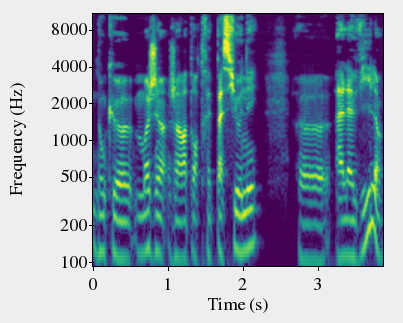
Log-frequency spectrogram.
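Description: A man's medium-pitched voice at a very slow pace with ordinary pitch variation, on a very clean recording with a silent background. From Paris region. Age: 40s. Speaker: urban policy academic. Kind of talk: interview. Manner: halting.

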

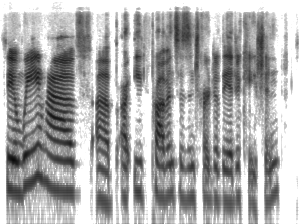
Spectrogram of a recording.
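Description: A woman with a Maritime Canadian accent talks at a fairly quick pace with lively intonation. The recording is very clean, with a silent background and a dry, close sound with no echo. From Nova Scotia, Canada. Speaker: podcast co-host, school worker. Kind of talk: casual chat.

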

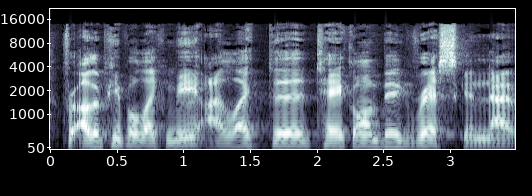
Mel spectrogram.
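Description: A man talks at a fairly quick pace. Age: 30s. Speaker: fitness coach and gym owner. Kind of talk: casual solo podcast monologue. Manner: energetic, animated.

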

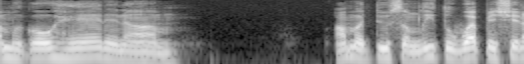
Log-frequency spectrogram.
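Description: A very clean recording on a silent background, dry and close with no echo. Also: man. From Chester, Pennsylvania, US. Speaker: podcast host. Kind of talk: casual storytelling monologue.

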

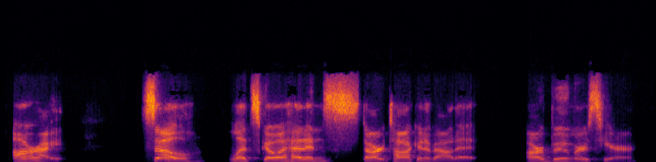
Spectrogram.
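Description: A woman's fairly high voice at a fairly slow pace, with ordinary pitch variation and a dry, close sound with no echo. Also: quiet background. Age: 20s. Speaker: podcast host on early career recruiting. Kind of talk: solo podcast monologue.

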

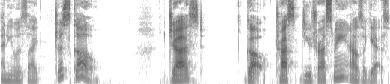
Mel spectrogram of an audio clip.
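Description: A woman with an American accent speaks at a moderate pace, her pitch very deep and low. Her intonation is lively, broken by long, frequent pauses. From Northern California, Sonoma County. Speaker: popcorn business owner. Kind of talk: casual chat. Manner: animated.

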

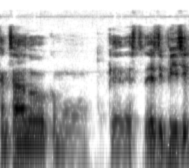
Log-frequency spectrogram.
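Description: A man talks in an ordinary speaking voice, with ordinary pitch variation. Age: 20s. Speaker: tourism management student. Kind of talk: casual interview.

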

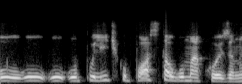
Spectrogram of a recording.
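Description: Dry, close sound with no echo, a man keeping a moderate pace. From Brasília, Brazil. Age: 40s. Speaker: political risk consultant. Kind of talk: podcast discussion.

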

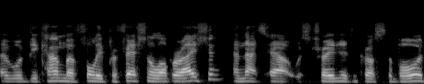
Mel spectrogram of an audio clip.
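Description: Fairly even intonation marks a man talking in an Australian accent. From Australia, Orange, country New South Wales. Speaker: former rugby league player. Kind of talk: interview. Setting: phone call. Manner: halting, many fillers and repeats.

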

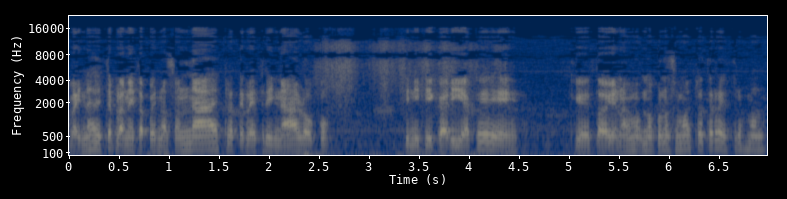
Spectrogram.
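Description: A fairly quick pace in a Venezuelan accent. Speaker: podcast host. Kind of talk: casual chat. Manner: animated.

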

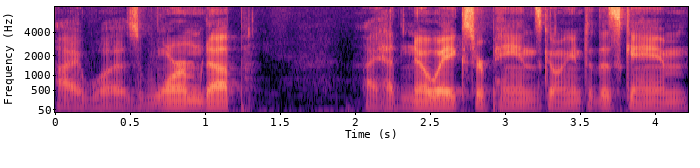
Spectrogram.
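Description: A man speaks in a fairly low pitch with a monotone, flat intonation. The recording is very clean, with a silent background. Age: 30s. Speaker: physician assistant. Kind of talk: casual chat.

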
